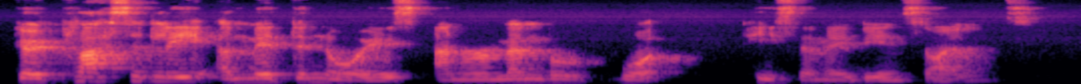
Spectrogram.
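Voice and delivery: ordinary talk, nothing marked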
